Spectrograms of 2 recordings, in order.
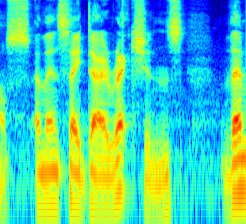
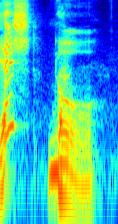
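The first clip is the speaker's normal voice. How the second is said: put-on Welsh speech; 3 semitones higher than usual. Mimicking how the welsh always answer: imitating the welsh. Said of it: "The Welsh always say".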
